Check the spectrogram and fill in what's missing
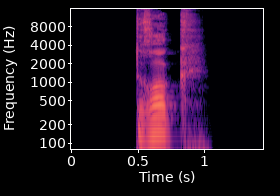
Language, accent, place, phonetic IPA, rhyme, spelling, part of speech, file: German, Germany, Berlin, [dʁʊk], -ʊk, druck, verb, De-druck.ogg
- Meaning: singular imperative of drucken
